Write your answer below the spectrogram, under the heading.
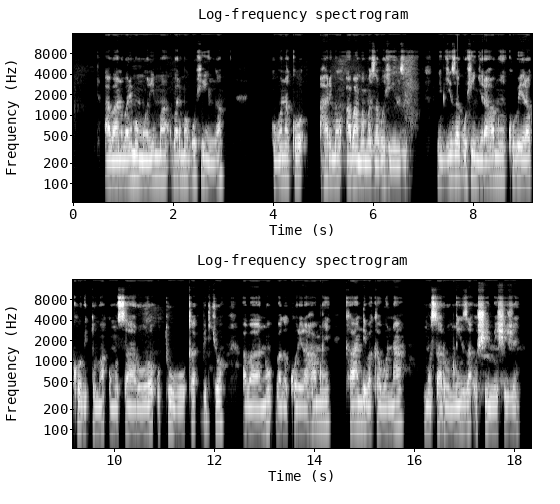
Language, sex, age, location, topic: Kinyarwanda, male, 18-24, Huye, agriculture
